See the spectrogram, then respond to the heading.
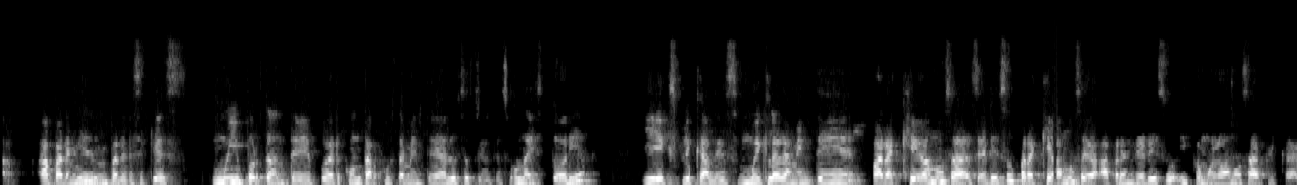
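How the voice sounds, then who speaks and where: A woman speaks with a fairly high pitch. Her intonation is fairly even. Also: moderate pace. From foreign, not Colombian. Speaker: geosciences professor. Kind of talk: interview. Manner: halting, many fillers.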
